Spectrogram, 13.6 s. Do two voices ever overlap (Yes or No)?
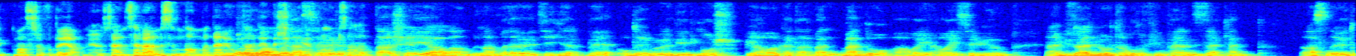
Yes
